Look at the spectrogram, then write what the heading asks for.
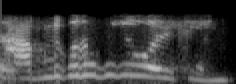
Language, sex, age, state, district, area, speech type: Bengali, female, 30-45, West Bengal, Murshidabad, urban, conversation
